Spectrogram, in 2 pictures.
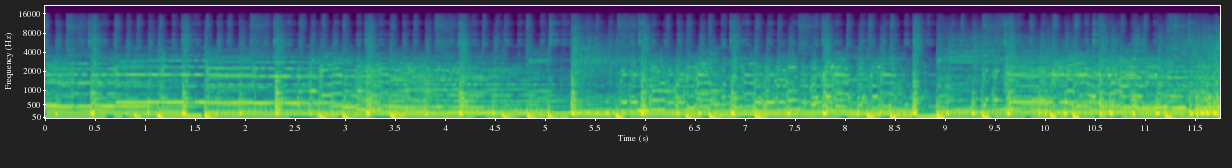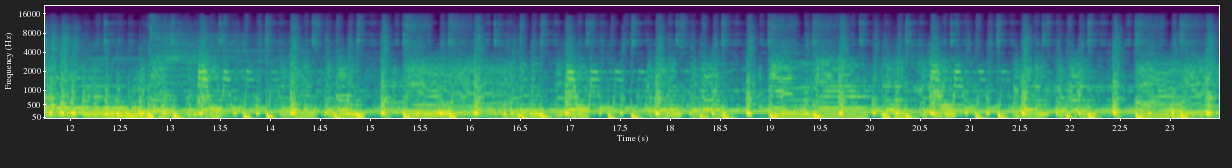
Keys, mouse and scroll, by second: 15.6-16.6 drag, 17.0-17.5 drag, 22.2 click.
